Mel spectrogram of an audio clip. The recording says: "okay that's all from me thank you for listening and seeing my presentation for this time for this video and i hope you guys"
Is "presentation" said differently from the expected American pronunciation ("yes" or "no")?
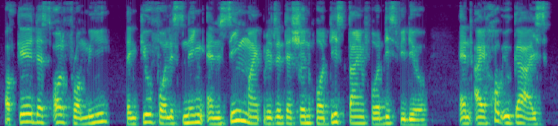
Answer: no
